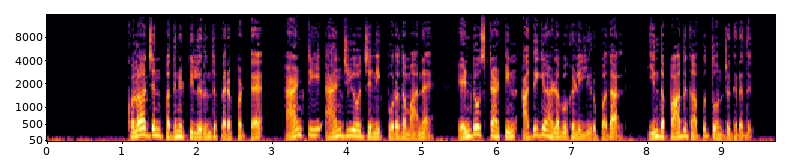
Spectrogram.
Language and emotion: Tamil, neutral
